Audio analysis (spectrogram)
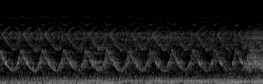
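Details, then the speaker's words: Kerui GD13 combustible LPG gas detector set off the central alarm: a loud fast siren sweeping up and down about three times a second, heard in the room, kitchen and outside, sounding until the sensor clears of gas. "yang di dapur juga kedengaran ya kedengaran cukup keras dan kita lihat yang di luar bunyi juga gitu ya"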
